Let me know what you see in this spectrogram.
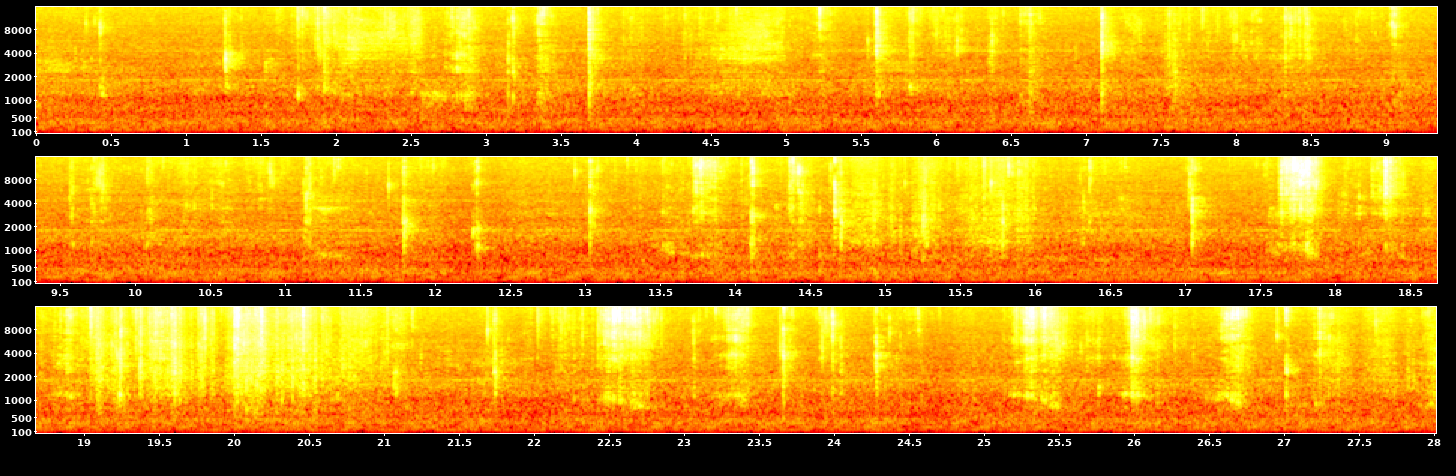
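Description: Crunching and chewing of fried chicken with crisp breading: irregular crunches and bites, denser and louder in the second half.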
